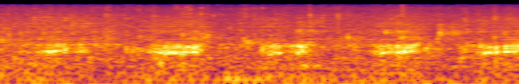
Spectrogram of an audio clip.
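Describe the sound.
Five rhythmic gurgling bursts from a sound effect imitating flowing water, each a soft bubbling trickle over a steady low hiss, repeated at roughly even intervals.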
